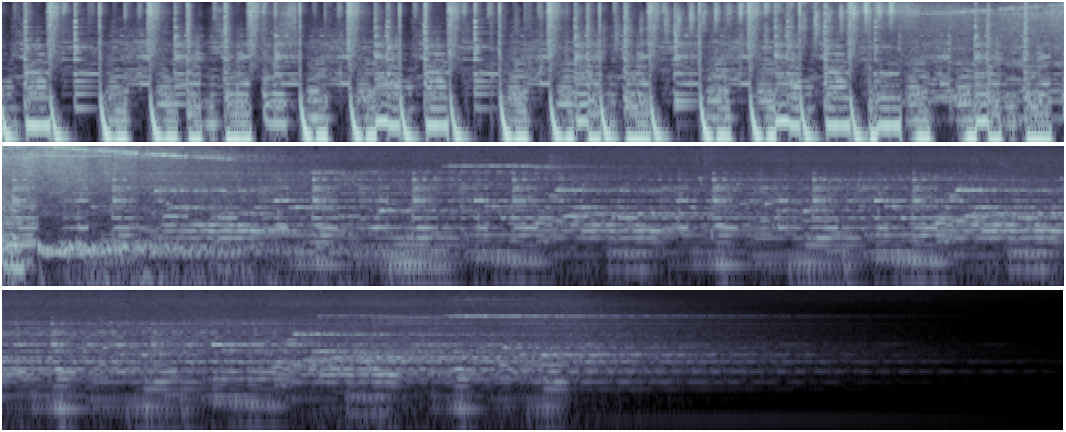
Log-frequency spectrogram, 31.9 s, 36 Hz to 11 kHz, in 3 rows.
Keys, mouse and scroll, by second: 0.8 shift+click, 1.3 click, 2.2 shift+click, 3.3 shift+click, 4.3 click, 4.9 click, 5.8 click, 6.9 ctrl+s, 14.7 click, 16.1 click, 16.8-17.4 ctrl+scroll up 6, 18.2-19.3 ctrl+shift+drag, 20.2 shift+click, 21.7-23.6 ctrl+shift+drag, 24.2 ctrl+shift+click, 24.9-25.5 ctrl+scroll up 4, 26.4 ctrl+shift+middle click, 27.6-30.0 ctrl+shift+drag, 30.6 ctrl+d, 31.0-31.8 ctrl+drag.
